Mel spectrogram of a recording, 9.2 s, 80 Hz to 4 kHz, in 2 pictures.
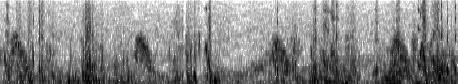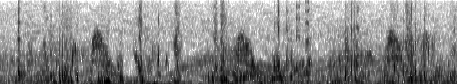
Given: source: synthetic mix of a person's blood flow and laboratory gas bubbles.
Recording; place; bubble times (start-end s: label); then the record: Doppler ultrasound of blood flow; subclavian vein
0.00-0.56 s: bubbles
0.65-1.08 s: bubbles
1.12-1.33 s: bubbles
1.44-2.21 s: bubbles
2.72-3.60 s: bubbles
3.72-3.81 s: bubbles
3.86-4.01 s: bubbles
4.09-4.61 s: bubbles
4.73-4.92 s: bubbles
4.98-5.40 s: bubbles
5.52-5.82 s: bubbles
5.90-6.27 s: bubbles
6.30-6.40 s: bubbles
6.62-6.89 s: bubbles
7.28-7.71 s: bubbles
7.86-8.30 s: bubbles
8.47-9.16 s: bubbles
From the record:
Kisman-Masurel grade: 342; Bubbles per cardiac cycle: rolling drumbeat, 9 or more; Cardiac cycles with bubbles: 100%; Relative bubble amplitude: moderate (0.250 to 0.450); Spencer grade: 3 (all of the cardiac periods contain showers or single bubble signals, but not dominating or overriding the cardiac motion signals); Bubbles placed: anywhere in the cardiac cycle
